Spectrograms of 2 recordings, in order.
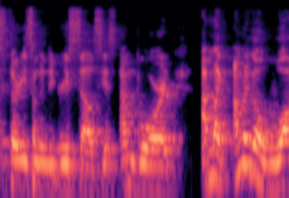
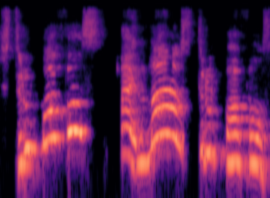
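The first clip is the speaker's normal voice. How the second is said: tiny, very high little voice, drawn out slowly. Retelling what an unknown girl nearby said: imitating a small voice. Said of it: "a small voice go".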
